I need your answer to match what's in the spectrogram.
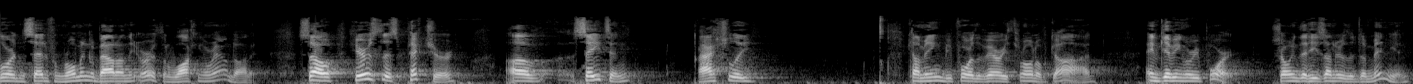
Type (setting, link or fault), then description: setting, large echoing room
